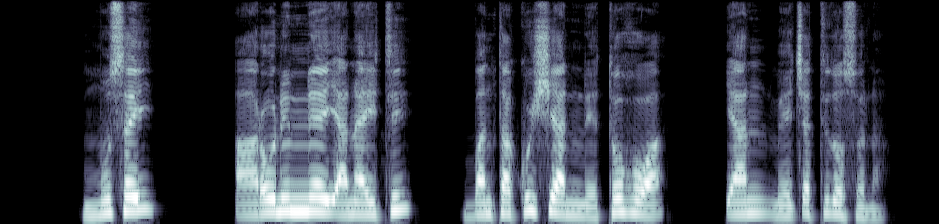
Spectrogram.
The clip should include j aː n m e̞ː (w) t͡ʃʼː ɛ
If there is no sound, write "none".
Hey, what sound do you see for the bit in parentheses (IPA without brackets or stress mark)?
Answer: none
